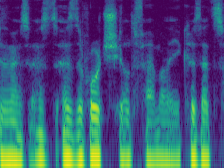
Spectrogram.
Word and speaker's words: Rothschild: So, the the Rothschilds, can I just I'll just refer to them as as as the Roth Shield family because that's how it's uh pronounced and I have a very big We got to go with the authentic Sneo pronunciation.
